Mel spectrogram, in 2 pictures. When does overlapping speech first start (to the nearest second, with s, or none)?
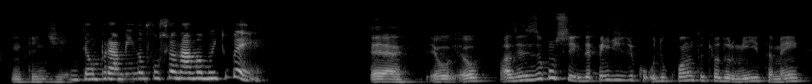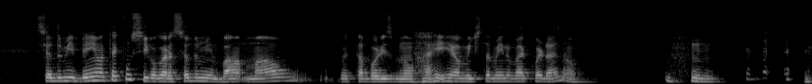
none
